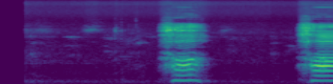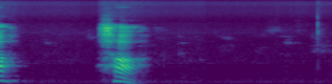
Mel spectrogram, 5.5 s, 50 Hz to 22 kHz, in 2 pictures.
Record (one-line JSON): {"exhalation_length": "5.5 s", "exhalation_amplitude": 25767, "exhalation_signal_mean_std_ratio": 0.3, "survey_phase": "beta (2021-08-13 to 2022-03-07)", "age": "45-64", "gender": "Female", "wearing_mask": "No", "symptom_none": true, "smoker_status": "Ex-smoker", "respiratory_condition_asthma": false, "respiratory_condition_other": false, "recruitment_source": "REACT", "submission_delay": "2 days", "covid_test_result": "Negative", "covid_test_method": "RT-qPCR", "influenza_a_test_result": "Negative", "influenza_b_test_result": "Negative"}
